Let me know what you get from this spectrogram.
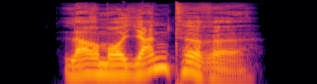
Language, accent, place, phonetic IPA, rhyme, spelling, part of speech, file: German, Germany, Berlin, [laʁmo̯aˈjantəʁə], -antəʁə, larmoyantere, adjective, De-larmoyantere.ogg
- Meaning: inflection of larmoyant: 1. strong/mixed nominative/accusative feminine singular comparative degree 2. strong nominative/accusative plural comparative degree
